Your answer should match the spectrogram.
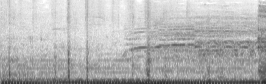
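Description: A horse whinnying: a high, held call that starts about a second in, after a few hoof thuds, over a steady low music drone.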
